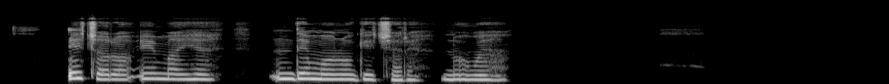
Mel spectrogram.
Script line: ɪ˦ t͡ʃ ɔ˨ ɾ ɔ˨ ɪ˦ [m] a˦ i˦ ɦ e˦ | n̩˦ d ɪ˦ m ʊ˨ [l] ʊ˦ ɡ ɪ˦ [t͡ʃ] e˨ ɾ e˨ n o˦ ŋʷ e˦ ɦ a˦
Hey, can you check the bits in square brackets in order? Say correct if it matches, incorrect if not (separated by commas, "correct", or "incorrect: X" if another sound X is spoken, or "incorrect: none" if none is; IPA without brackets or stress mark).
correct, incorrect: ɾ, correct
